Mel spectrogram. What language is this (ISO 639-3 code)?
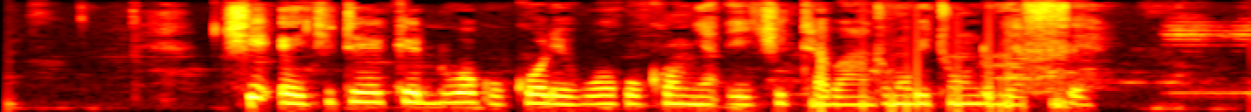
lug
